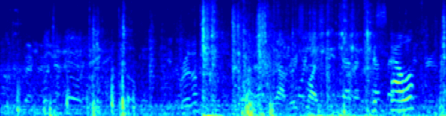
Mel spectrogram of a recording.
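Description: A metal stretcher rattles and clanks.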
